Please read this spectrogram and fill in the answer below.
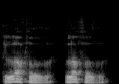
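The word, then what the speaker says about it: لفظ: So let me teach you how to say it. Lafz.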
